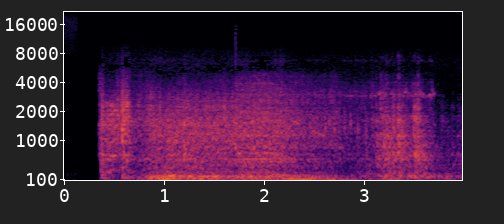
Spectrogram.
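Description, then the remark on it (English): An Escort car engine strains to start, a rough, continuous mechanical grinding that kicks in abruptly and churns on for several seconds without catching. Loud, with no voices. “The escort's dead! She hasn't failed since... well, this morning.”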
